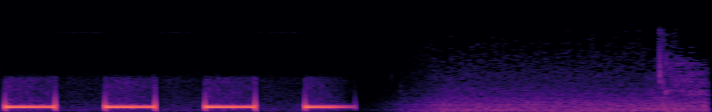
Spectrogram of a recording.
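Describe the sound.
Telephone tone from a call that did not connect: four evenly spaced, steady two-pitch beeps, followed by the faint hiss of an open line.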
